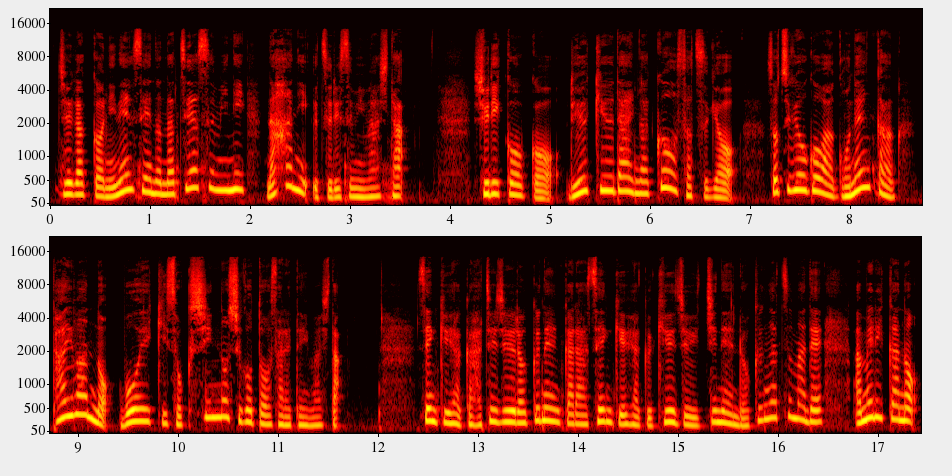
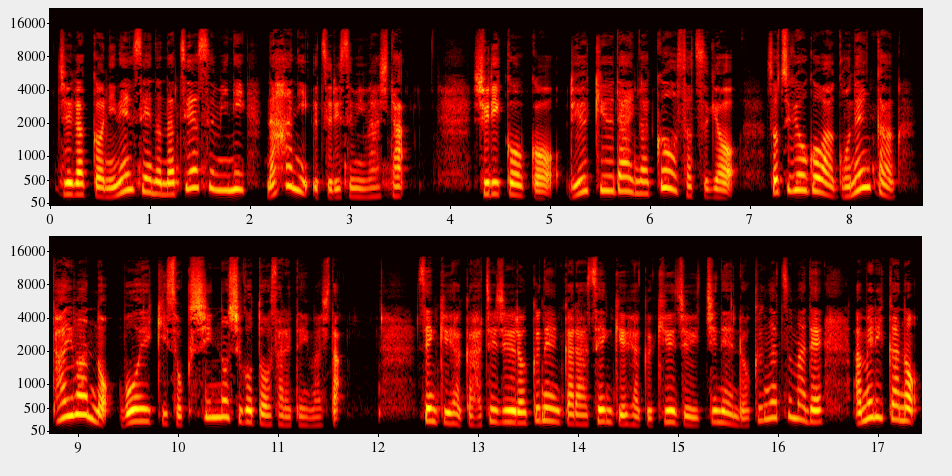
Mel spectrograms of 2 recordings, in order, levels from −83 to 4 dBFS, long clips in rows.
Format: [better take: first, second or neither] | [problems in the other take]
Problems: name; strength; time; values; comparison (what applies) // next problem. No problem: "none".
first | thin; very; fading below 400 Hz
